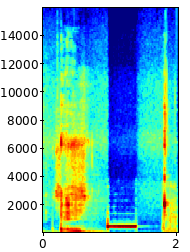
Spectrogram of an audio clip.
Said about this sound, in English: Cassie's going to give him a call, get him on the line. It's ringing.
